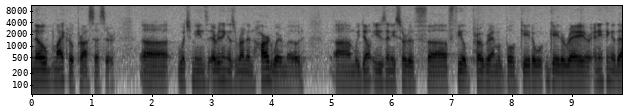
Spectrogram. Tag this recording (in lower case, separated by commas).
speech, inside a small room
